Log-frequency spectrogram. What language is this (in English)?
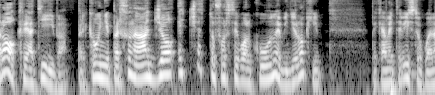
Italian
